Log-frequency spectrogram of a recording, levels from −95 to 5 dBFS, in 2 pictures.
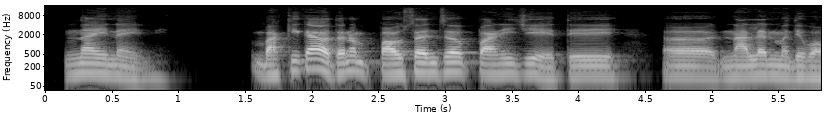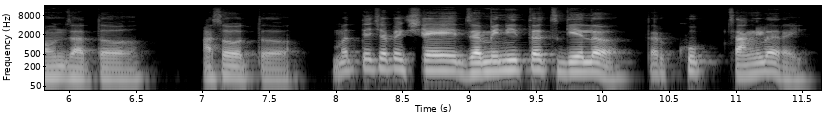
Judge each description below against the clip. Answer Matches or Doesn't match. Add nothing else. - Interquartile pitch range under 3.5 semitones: Doesn't match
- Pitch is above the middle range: Doesn't match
